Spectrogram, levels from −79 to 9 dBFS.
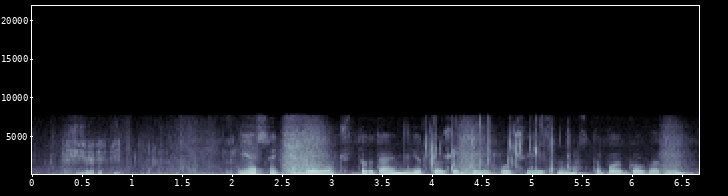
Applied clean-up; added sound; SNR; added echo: none; Dog; 5 dB; none.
